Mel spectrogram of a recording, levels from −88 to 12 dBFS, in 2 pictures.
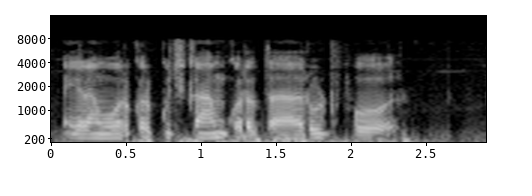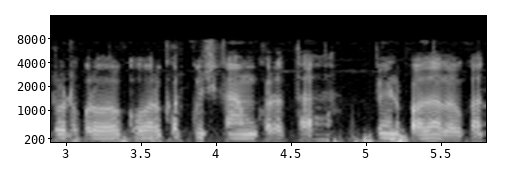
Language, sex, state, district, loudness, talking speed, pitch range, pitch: Maithili, male, Bihar, Samastipur, -17 LUFS, 185 wpm, 105-115 Hz, 110 Hz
